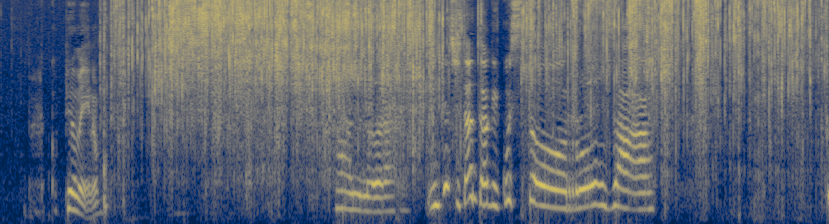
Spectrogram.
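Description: A foil packet crinkles and tears as it is opened.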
